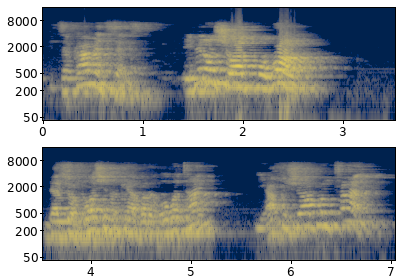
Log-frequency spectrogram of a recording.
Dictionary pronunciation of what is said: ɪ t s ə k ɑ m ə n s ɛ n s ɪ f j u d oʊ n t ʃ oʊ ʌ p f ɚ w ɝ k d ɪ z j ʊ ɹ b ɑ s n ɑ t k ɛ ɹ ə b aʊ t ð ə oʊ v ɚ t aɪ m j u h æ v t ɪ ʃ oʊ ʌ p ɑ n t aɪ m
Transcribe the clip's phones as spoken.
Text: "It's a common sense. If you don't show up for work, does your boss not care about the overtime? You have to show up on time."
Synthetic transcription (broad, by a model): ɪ t s ə k ɑ m ə n s ɛ n s ɪ f j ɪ d oʊ n t ʃ oʊ ʌ p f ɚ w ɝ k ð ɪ s j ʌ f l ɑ ʃ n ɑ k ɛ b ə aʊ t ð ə oʊ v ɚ t aɪ m j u h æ f t ɪ ʃ oʊ ʌ p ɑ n t aɪ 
